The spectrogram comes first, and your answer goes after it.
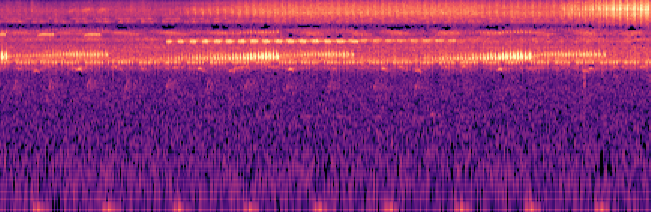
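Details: Crickets chirping at night in a forest, a chorus of fast pulsed high trills at several pitches, two louder bursts swelling and fading, and a very high shrill trill joining near the end.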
